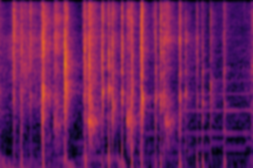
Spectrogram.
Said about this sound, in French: C'est donc la fin de ce jeu, on remercie nos deux participants et on peut applaudir franchement.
